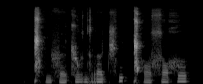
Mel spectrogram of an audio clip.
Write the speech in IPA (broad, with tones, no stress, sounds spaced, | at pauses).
ǁʰ i˩ f ɛ˩ ʈ͡ʂ u˧ d r ʌ˧ t͡ʃʰ i˥ ǁʰ ɔ˩ s ɔ˧ x ʊ˥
